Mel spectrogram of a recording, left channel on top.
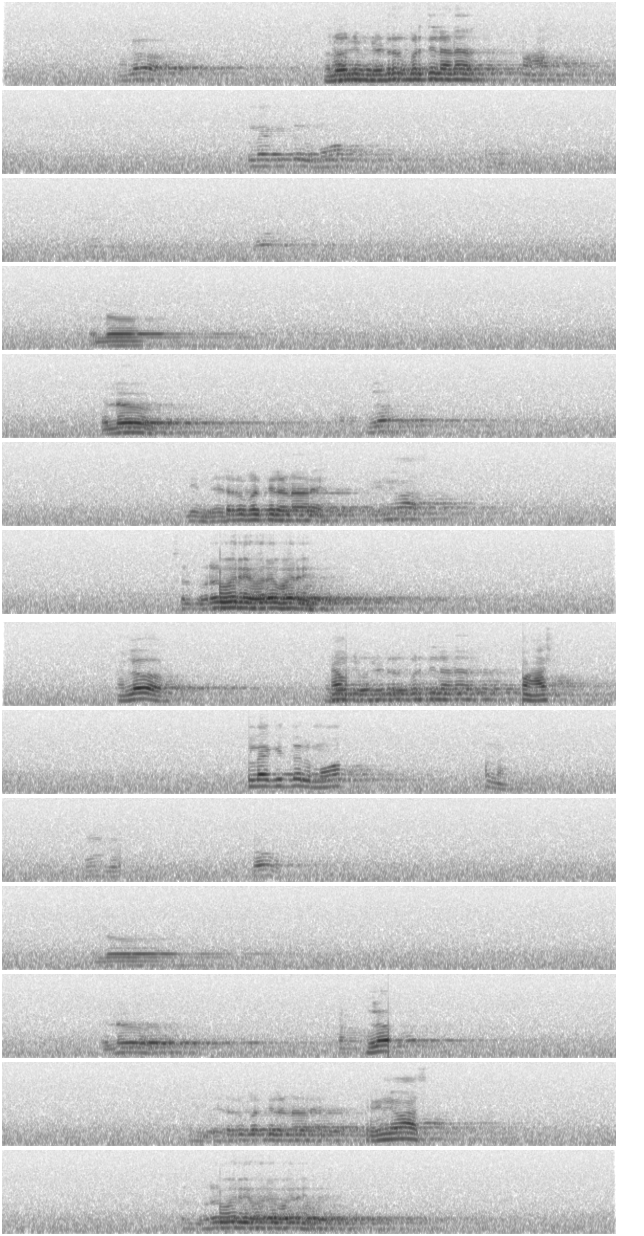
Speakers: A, on the right (about 30°); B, on the left (about 65°).
A: ಹಲೋ
B: ಹಲೋ
A: ನಮ್
B: ನಿಮ್ ನೆಟ್ವರ್ಕ್ ಬರ್ತಿಲ್ಲ ಅಣ್ಣ
A: ಹಾಸ್ಟೆಲ್ ಲಿದ್ದಲ್ <unintelligible>
B: ಹಲೋ ಹಲೋ
A: ಹಲೋ.
B: ನೀವ್ ನೆಡರ್ ಬರ್. ತಿಳನ. ಅಣ್ಣಾವ್ರಿ
A: ಶ್ರೀನಿವಾಸ್
B: ಸ್ವಲ್ಪ ಹೊರಬ್ರರಿ ಹೊರೋಬ್ರಿ.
